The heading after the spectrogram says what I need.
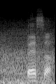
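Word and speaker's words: baisa: 300 Paisa means, 1 Rial comprises 1000 B-A-I-S-A But it's pronounced as Paisa here.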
